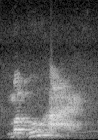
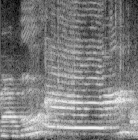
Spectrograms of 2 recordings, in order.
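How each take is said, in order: First: It is said in a plain, ordinary way. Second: It is said in a flamboyant, sparkly way.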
